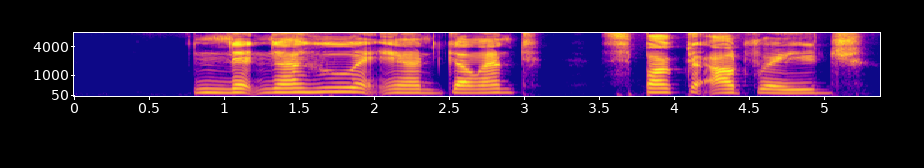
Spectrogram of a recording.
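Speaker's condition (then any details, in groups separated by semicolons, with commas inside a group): Cerebral palsy; from birth, walks with walker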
